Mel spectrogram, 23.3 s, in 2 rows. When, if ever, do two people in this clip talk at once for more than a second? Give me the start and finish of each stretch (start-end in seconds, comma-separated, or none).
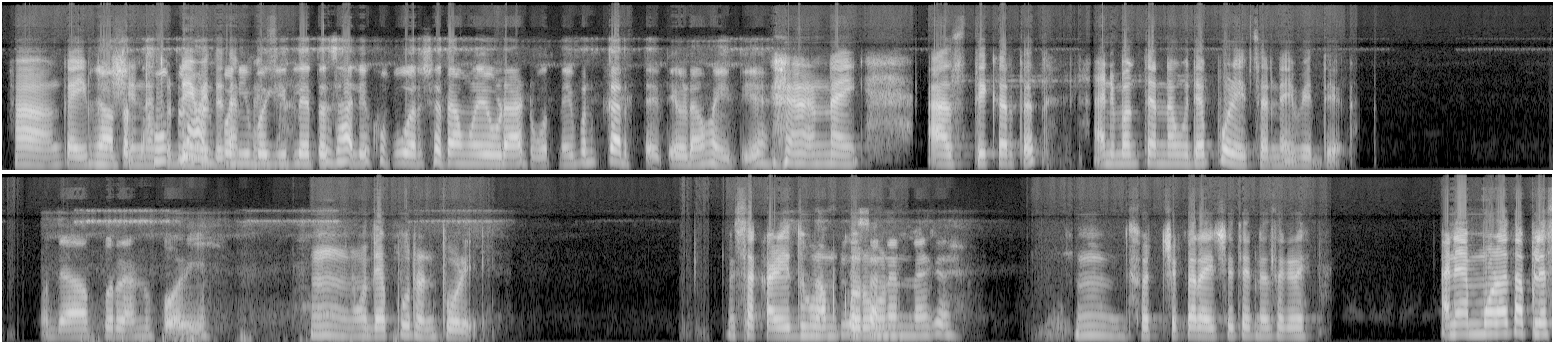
0.6-2.1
